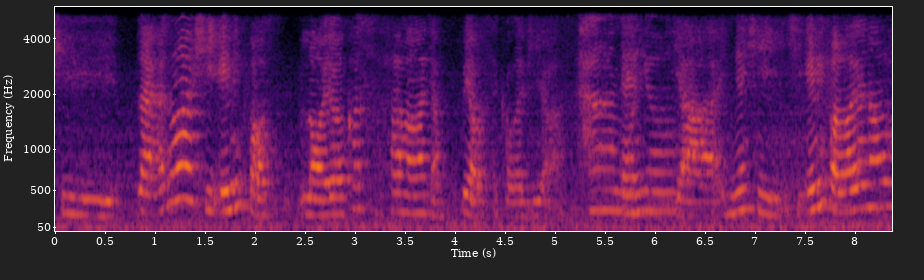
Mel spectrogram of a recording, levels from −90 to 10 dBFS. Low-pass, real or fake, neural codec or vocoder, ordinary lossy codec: 5.4 kHz; fake; vocoder, 44.1 kHz, 128 mel bands, Pupu-Vocoder; none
